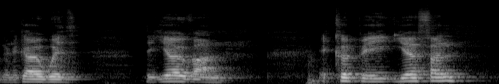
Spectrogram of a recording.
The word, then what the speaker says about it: Jovan: And with the line across the top, it's like a German umlaut, so it could be Jöfen. So don't know, but Jovan is how you say it in the UK.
